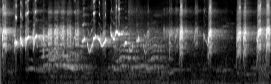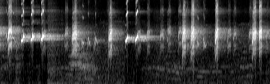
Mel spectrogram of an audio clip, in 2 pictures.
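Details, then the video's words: Chirping of sooty-headed bulbuls, an original recording for luring the species: rising and wavering whistles at the start, then steady clusters of crisp chirps with short level whistles. "Suara Burung Kutilang Gacor ASLI Tanpa isian, Ampuh untuk Pikat Kutilang bikin kutilang Ribut gacor"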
